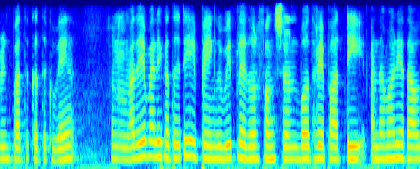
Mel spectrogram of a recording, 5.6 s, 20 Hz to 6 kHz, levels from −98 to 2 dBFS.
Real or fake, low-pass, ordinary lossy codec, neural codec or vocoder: fake; 5.4 kHz; none; codec, 16 kHz, 1 kbps, X-Codec, WavLM features, trained on Multilingual LibriSpeech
